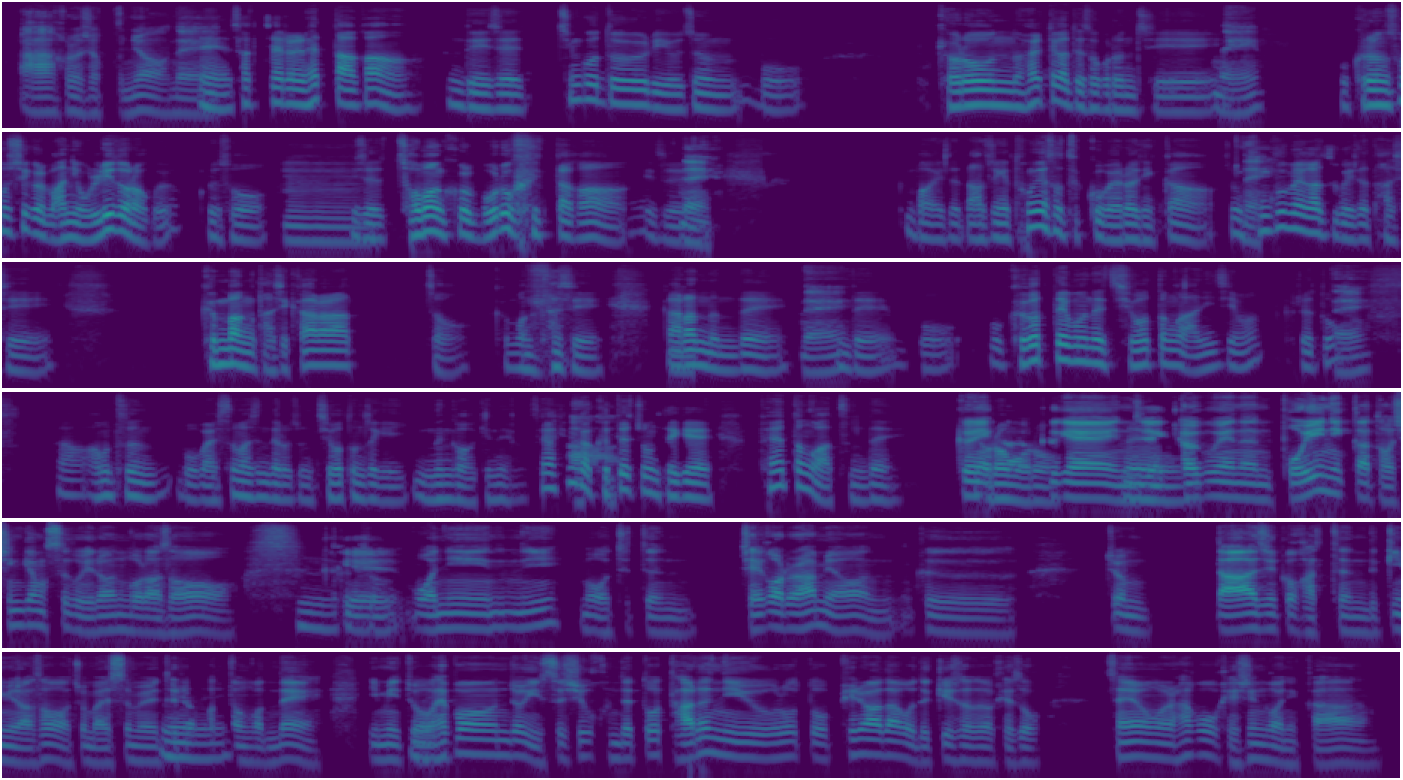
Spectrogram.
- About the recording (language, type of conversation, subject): Korean, advice, SNS에서 전 연인의 게시물을 계속 보게 될 때 그만두려면 어떻게 해야 하나요?
- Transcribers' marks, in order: other background noise; laughing while speaking: "모르고"; tapping; laughing while speaking: "다시"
